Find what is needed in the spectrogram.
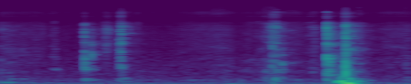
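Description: Trading cards being slid through a handheld stack: a few faint clicks of card edges, then a short rustle near the end as one card is moved to the back.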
